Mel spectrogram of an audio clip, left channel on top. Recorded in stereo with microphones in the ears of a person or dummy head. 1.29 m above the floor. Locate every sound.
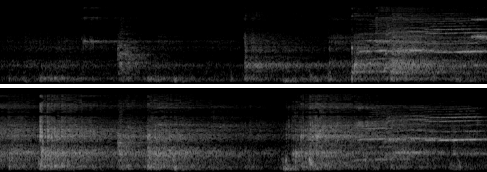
1.2 s a splash: 35° right (ahead or behind), 3 m
3.5 s crying: 30° left (ahead or behind), 3 m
